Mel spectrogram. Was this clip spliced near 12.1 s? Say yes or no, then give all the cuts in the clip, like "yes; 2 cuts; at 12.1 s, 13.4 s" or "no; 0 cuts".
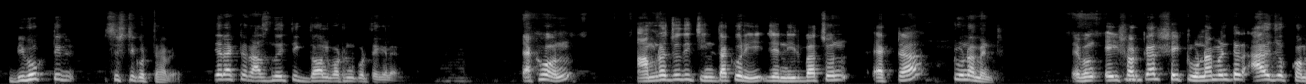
no; 1 cut; at 2.1 s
